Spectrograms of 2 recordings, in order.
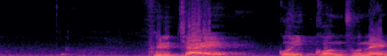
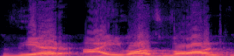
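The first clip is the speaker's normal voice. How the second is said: Where I was born spelled out, word by word; dictating English for students; very slow example sentence; 2 semitones lower, much slower than usual. Shown as a demonstration. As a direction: drag each word for the class to write. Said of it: "मैंने एक sentence बोला".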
